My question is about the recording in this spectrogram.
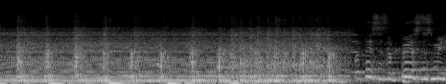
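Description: Live rock band playing: guitars, bass guitar and drum kit, with a steady drum beat under sustained guitar chords. Near the end a note slides down in pitch.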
